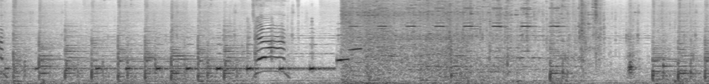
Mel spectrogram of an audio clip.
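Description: A case being smashed in a video game: a bright shattering crash with sparkly clinking effects over a rhythmic electronic music backing.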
